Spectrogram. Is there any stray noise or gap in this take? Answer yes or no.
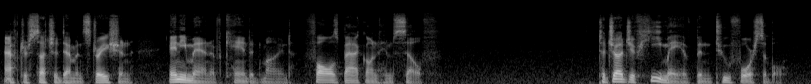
no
